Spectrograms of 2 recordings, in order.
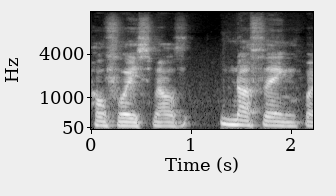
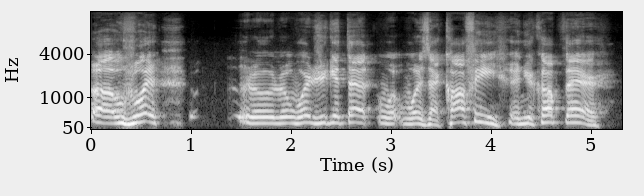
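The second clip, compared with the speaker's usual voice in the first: gagging while talking, much higher pitch; 9 semitones higher, 3 dB louder than usual. Role-play player speaking in character to Trench: gagging while talking. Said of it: "I'm still kind of gagging from the smell".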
